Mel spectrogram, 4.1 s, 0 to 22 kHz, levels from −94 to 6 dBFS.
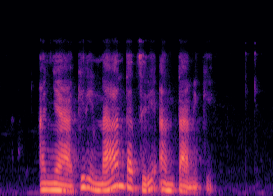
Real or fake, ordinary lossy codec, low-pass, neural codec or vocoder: real; Opus, 32 kbps; 7.2 kHz; none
